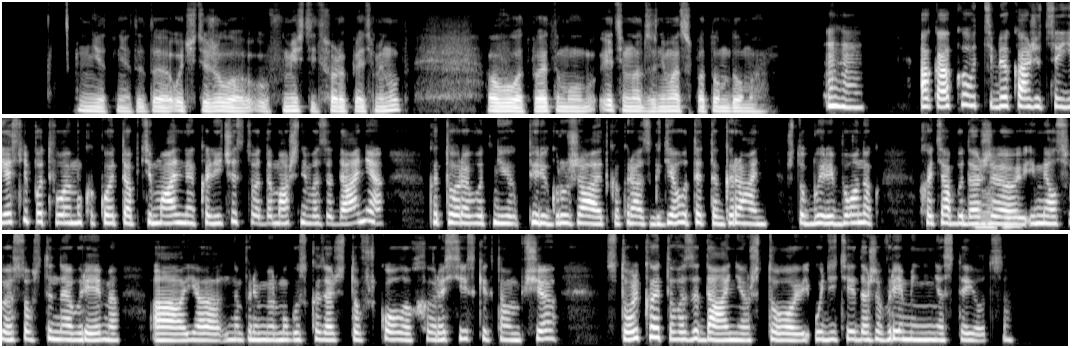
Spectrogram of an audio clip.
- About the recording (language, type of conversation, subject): Russian, podcast, Что вы думаете о домашних заданиях?
- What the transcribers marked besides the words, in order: tapping; lip smack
